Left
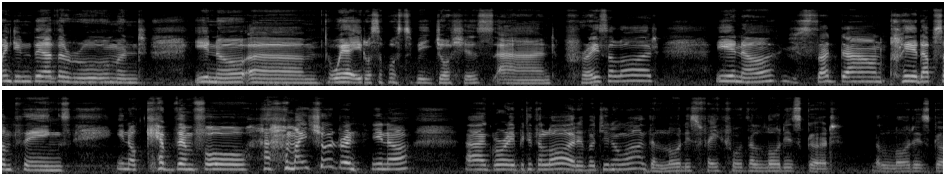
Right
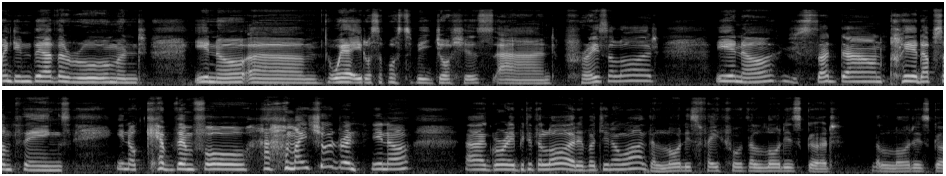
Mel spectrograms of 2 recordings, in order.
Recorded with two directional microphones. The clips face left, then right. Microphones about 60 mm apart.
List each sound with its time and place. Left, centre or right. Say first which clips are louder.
0.0 s speech: right 6 dB; centre
5.9 s speech: right 3 dB; centre
15.2 s speech: right 8 dB; right; by 16.6 s centre
16.8 s speech: right 9 dB; centre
